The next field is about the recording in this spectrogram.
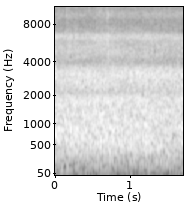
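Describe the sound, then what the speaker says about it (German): The Kirnitzsch stream babbles over rocks in a soft, continuous, even wash of water, faint and uninterrupted with no voices. "Zieht sich eine ganze Weile noch hin, was hier so schön plätschert."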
